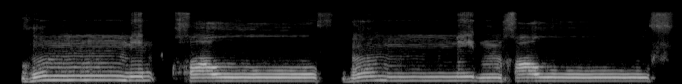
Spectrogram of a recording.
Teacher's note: اس لیے کہ اصول ہے نون پہ میم پہ اسمال ڈبلیو شد آ جائے تو غنہ کریں گے، آواز ناک میں لے جائیں گے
